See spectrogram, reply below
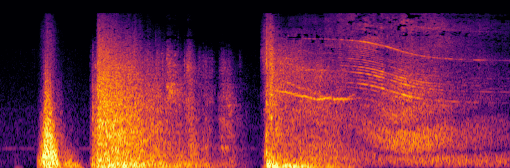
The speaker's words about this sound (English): At exactly the same time as the missile was launched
